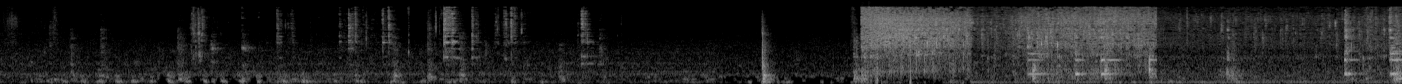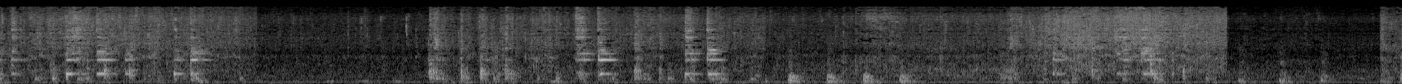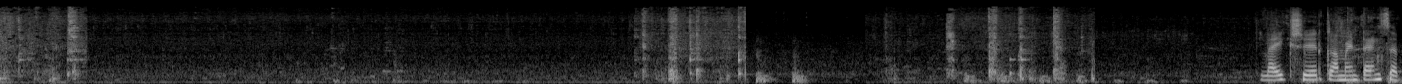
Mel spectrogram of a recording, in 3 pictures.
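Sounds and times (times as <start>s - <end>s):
food sizzling in a pan: 8.6s - 35.5s, 36.7s - 39.8s.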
